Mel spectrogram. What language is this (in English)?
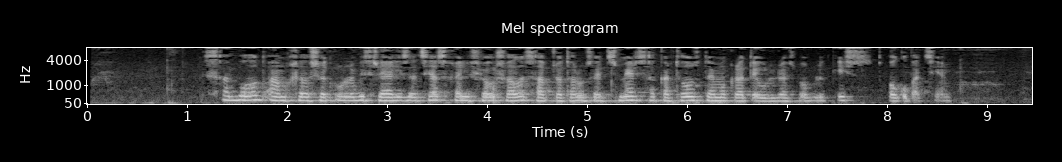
Georgian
